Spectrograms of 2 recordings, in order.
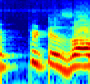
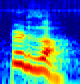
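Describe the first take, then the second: First: पिट्जा broken into "pit-tuh-za", drawn out; slow पिट्जा with an exaggerated separate t; overdone t. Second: पिट्जा run together as "pitza"; lower, compact पिट्जा with a light t; fluent correct pronunciation. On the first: Teacher mocking the overdone version, overpronounced. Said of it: "नहीं, पिट्जा". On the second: Teacher correcting the overdone take, fluently pronounced. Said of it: "थोड़ा fluency में बोला जाएगा". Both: Shown as a demonstration.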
